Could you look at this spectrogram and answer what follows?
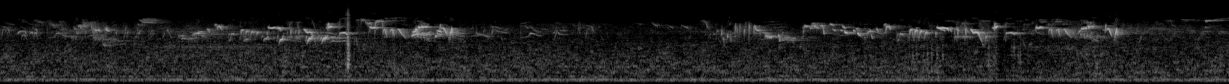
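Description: Dunnock singing: two long, fast, high-pitched warbling phrases separated by a pause of a couple of seconds, over a faint steady low hum.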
